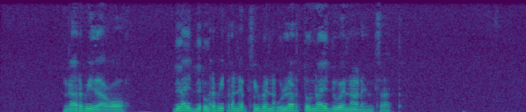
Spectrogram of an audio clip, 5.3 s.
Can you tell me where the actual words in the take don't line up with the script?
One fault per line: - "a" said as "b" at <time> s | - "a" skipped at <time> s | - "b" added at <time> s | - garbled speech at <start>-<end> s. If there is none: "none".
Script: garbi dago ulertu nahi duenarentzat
- garbled speech at 1.7-2.8 s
